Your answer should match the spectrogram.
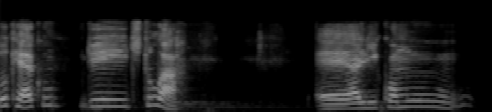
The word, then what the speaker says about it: Lukaku: Na verdade, eu, eu que sou um maluco aqui de pronúncia, até peguei o jeito certo, é Lukaku, de se pronunciar.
